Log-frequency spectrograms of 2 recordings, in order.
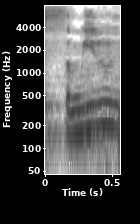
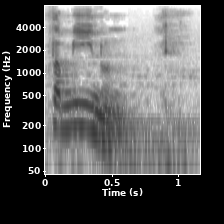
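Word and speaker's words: ثمين: देखें ये समीनुन जो है इसका तो एक्चुअली पढ़ना है, इसका प्रोनाउंसिएशन होना चाहिए तमीनुन, और ये 3 नुक्ते वाला ते है.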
